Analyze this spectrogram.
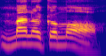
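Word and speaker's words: Managarmr: How do you say it? Managamar. Thank you, Shiny. I'll try and remember that, mate.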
